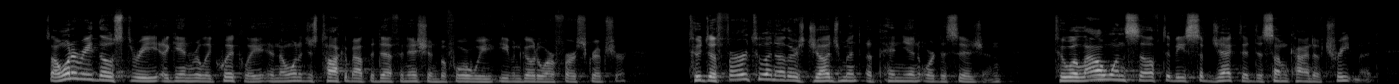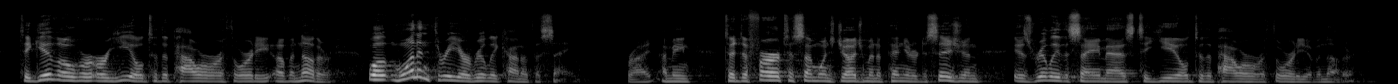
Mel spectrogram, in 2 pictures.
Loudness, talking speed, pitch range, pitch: -34 LUFS, 200 wpm, 140-175 Hz, 150 Hz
